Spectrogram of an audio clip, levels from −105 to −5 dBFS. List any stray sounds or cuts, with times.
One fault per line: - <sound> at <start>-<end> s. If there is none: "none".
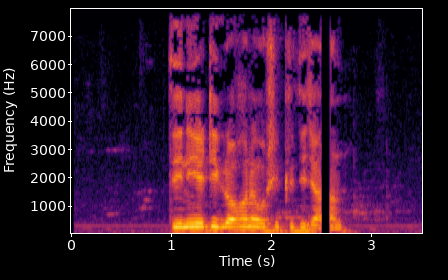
- dropout at 2.5-2.6 s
